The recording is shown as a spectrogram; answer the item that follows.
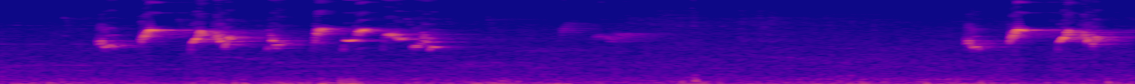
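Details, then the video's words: Red-whiskered bulbul practising its song: repeated bright, bubbling whistled phrases of quick slurred notes, one cluster after another for two seconds, a pause with a soft whistle, then another phrase at the end; low rumble beneath. "Chào mào hót luyện giọng"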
